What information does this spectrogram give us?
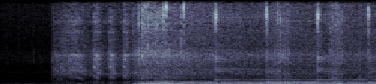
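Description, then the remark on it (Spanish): A motorcycle engine starts after a few quiet clicks, then revs up loudly, its pitch swinging upward before settling into a steady, throaty idle with no voices. “Las motocicletas económicas están contaminando más que un auto promedio y no hay ley ambiental que lo impida.”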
